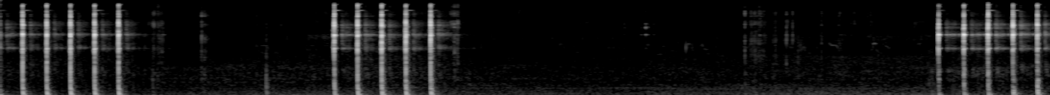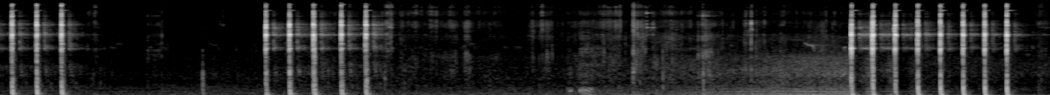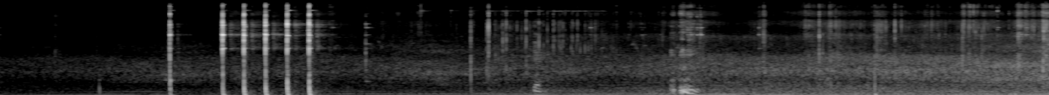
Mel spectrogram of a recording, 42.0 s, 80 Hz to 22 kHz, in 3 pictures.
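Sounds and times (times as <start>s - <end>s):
hammer striking metal: 4.4s - 6.0s, 12.5s - 15.0s, 17.5s - 19.1s, 25.4s - 27.6s, 31.0s - 33.0s.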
